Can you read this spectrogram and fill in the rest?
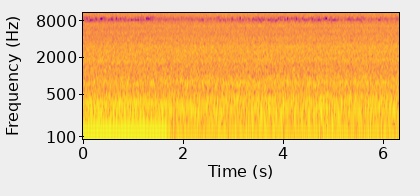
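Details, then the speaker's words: Air conditioner unit just kicking on: even fan rush with a low droning hum dropping to a lower note after about two seconds; lights not flashing; owner suspects low Freon or a dirty filter; unusual running noise, cause unknown. "That's weird. Nothing is going on with the lights right there either. I know they look like they're flashing, but actually they're not. Let me see here. Let me move this. See? That's super weird. It sounds like something's trying to activate in there, like maybe it's out of Freon or something."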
